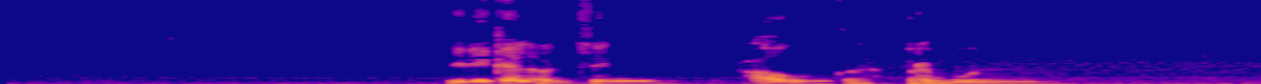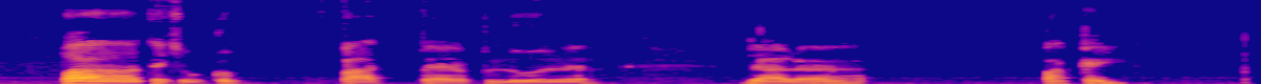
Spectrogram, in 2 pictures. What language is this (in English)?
Mainstream Kenyah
